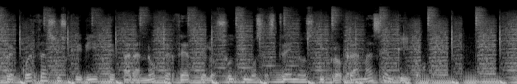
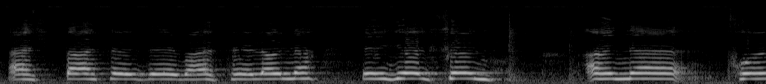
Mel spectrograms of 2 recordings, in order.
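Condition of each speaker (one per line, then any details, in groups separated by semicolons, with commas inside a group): No condition
Cerebral palsy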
